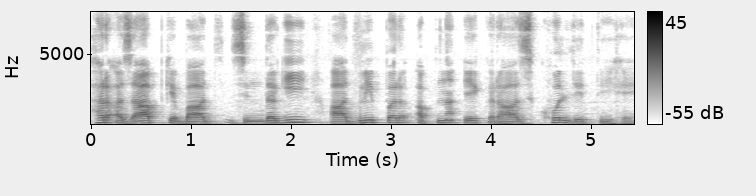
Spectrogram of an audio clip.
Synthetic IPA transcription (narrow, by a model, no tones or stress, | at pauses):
hɐɾɐzaːb̚kebaːd̪zɪ̃nd̪əɡiaːd̪mipɐɾɐpnaʔeːkɾaːzkʰoːld̪eːt̪iɦɛː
